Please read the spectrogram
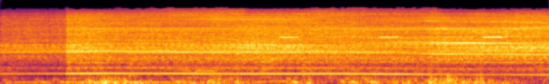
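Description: Electric fishing reel's motor winding in line from a deep drop: a steady whine that gets louder about half a second in and sags slightly in pitch near the end.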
